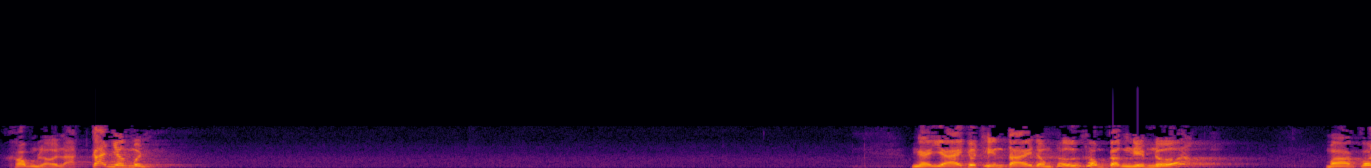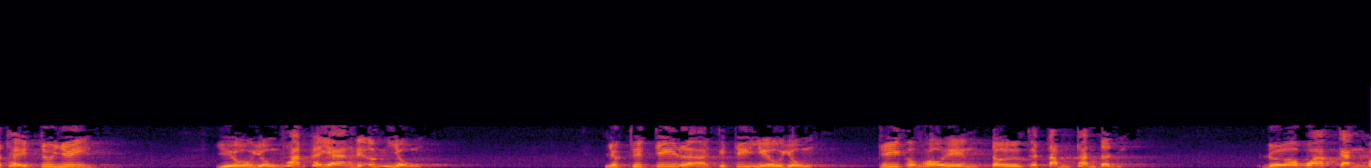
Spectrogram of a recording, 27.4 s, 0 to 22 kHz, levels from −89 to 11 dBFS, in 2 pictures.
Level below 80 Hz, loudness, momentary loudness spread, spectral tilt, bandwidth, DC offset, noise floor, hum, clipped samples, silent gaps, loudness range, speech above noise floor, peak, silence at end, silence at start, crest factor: -76 dBFS; -15 LUFS; 9 LU; -8.5 dB/octave; 5.8 kHz; under 0.1%; -57 dBFS; none; under 0.1%; none; 5 LU; 41 dB; 0 dBFS; 0 s; 0.1 s; 18 dB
